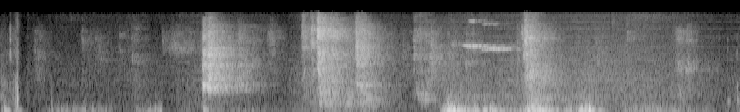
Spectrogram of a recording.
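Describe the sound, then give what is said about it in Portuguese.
A dog barks in a few sharp bursts, then a quicker run of barks, fairly loud, with some rattling and clunking in the background as someone unlocks a door latch, bolt and padlock, and no one talking. “Abre aquela trava, abre o ferrolho, o cadeado, destrava isso, prende o cachorro.”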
